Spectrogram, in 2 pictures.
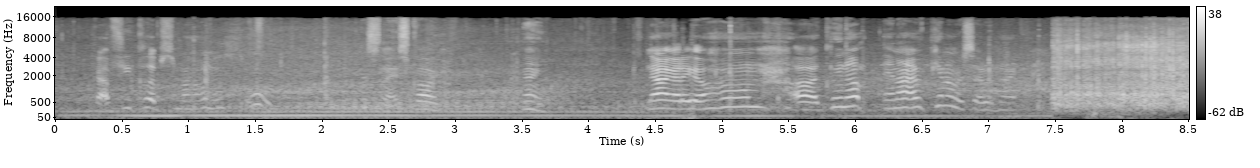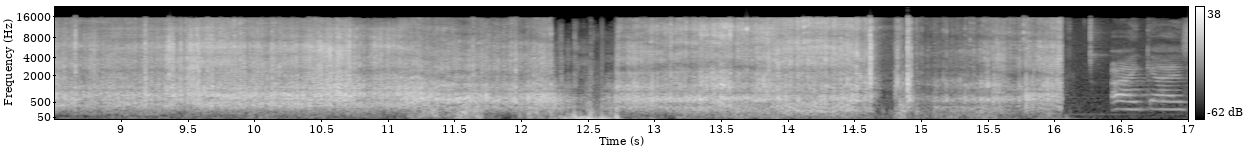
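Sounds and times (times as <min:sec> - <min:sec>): skateboard wheels rolling on asphalt: 0:00.0 - 0:16.1
skateboard sharp clacks: 0:07.0 - 0:16.1.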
